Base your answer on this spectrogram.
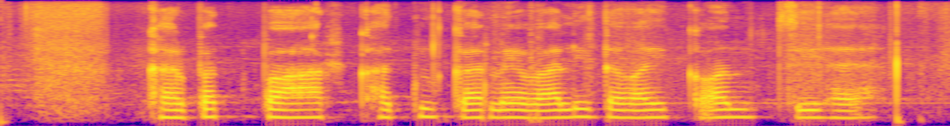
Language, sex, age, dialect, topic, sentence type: Hindi, male, 18-24, Awadhi Bundeli, agriculture, question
